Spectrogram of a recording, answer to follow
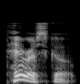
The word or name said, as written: periscope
